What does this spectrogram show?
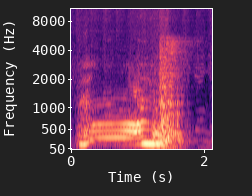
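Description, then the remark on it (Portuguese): A lion lets out one loud roar lasting about two seconds. It starts as a deep tonal bellow, swells into a rough, noisy blast, then trails off quickly. “Leão, vem cá, Leão. Vem cá, Leão.”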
